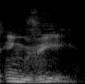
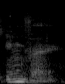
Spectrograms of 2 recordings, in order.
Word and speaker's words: Yngwie: I saying it wrong he says ingvi in we I thought it was ingve but I'm not I think I'm right uh I will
